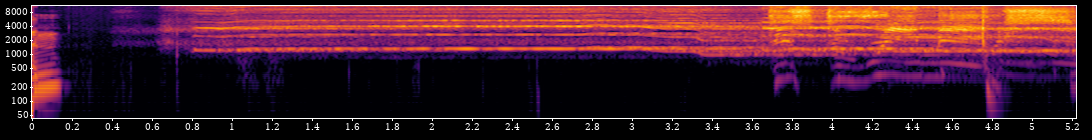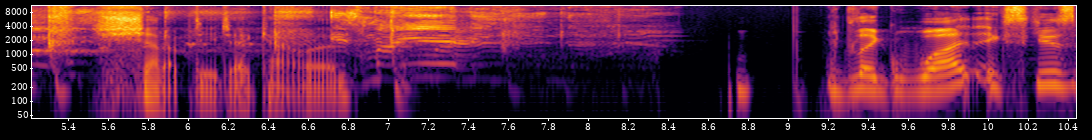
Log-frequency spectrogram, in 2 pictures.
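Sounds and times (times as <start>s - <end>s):
speech: 0.0s - 0.8s, 5.8s - 7.4s, 9.2s - 10.4s
loud sustained whistle tone with bright harmonics: 0.7s - 5.8s.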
